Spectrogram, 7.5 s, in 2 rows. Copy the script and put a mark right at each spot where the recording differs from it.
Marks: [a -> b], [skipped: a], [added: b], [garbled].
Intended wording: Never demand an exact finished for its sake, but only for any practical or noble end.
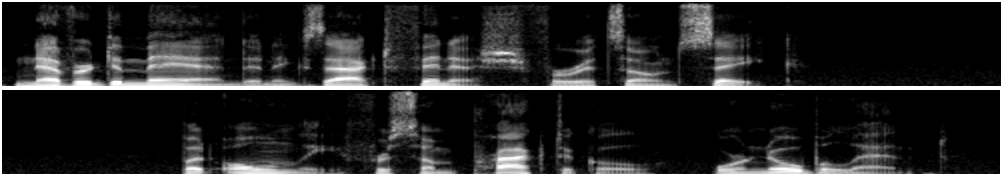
Never demand an exact [finished -> finish] for its [added: own] sake, but only for [any -> some] practical or noble end.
